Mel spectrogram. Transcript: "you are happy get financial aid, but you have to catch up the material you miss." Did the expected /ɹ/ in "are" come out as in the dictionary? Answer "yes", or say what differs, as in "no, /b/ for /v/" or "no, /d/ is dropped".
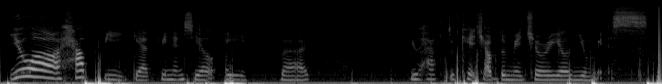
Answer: no, /l/ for /ɹ/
